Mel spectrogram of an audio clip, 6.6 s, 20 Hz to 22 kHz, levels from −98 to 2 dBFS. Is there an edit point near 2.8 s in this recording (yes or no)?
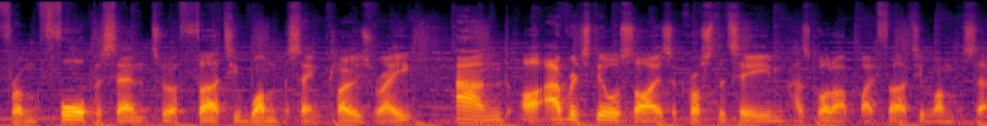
no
